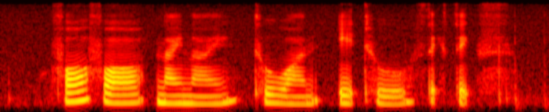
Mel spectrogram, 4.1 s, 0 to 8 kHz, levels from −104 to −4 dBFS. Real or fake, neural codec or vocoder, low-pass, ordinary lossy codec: real; none; 7.2 kHz; none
